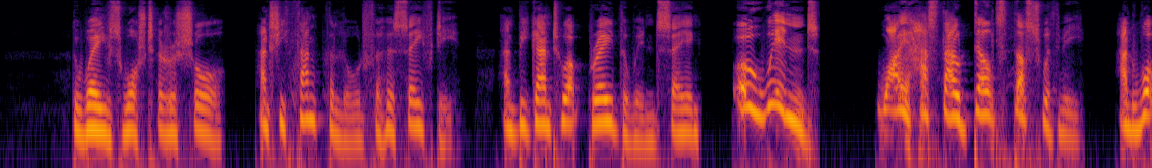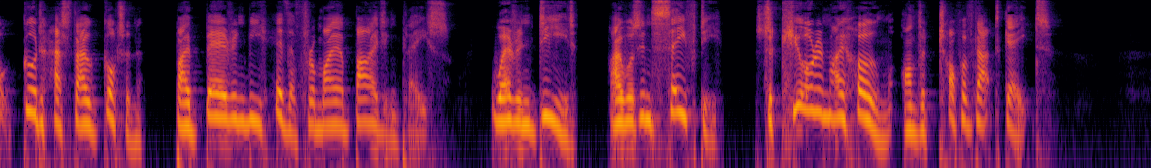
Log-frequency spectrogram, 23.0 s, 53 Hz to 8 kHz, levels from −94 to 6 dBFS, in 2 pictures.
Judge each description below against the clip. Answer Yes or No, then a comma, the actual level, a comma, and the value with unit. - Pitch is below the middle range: No, medium, 185 Hz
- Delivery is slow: No, average, 150 wpm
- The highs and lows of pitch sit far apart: Yes, wide, 6.7 semitones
